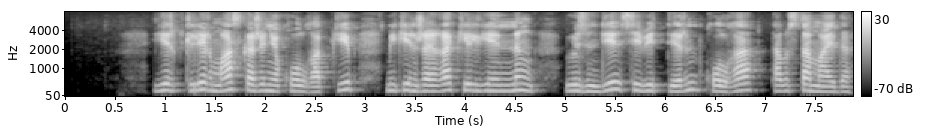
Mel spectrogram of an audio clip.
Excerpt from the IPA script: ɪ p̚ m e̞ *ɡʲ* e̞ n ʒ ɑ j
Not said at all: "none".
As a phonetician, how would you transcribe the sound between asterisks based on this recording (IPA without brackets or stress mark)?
kʲ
